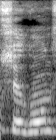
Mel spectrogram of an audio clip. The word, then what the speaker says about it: seconde: Une seconda, lembrando que seconda palavra se escreve com C apar de som de G. Se une seconde s'il te plaît.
